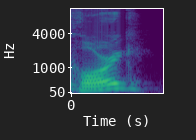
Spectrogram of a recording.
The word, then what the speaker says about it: Korg: Because my thing is, like, I'm just picturing, was it Krog? Krog? I always forget how to say it. – Korg? – Korg from, from the last Thor movie.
